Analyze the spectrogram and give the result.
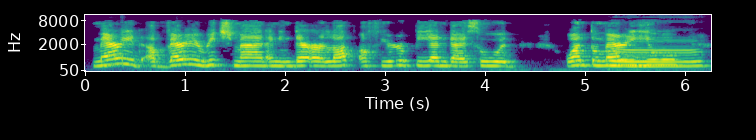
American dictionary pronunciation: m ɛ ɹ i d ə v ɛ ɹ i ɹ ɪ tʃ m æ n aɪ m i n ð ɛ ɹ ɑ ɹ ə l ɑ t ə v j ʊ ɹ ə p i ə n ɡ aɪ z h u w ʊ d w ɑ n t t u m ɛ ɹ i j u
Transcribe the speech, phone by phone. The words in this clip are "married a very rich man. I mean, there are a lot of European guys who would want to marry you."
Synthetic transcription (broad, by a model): m ɛ ɹ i d ə v ɛ ɹ i ɹ ɪ tʃ m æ n aɪ m i n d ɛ ɹ ɑ ɹ l ɑ t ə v j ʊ ɹ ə p i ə n ɡ aɪ s h u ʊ d w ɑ n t t u m ɛ ɹ i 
